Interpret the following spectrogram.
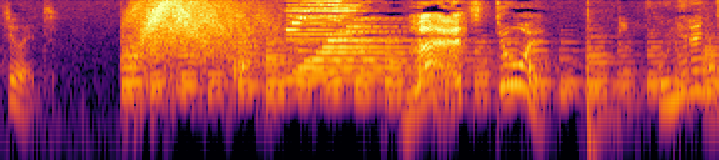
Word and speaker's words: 오늘은: It's not 오늘은. You cannot do all. It has to be 오. 오늘은, and then 늘 is a little difficult to pronounce too because there's no in English.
